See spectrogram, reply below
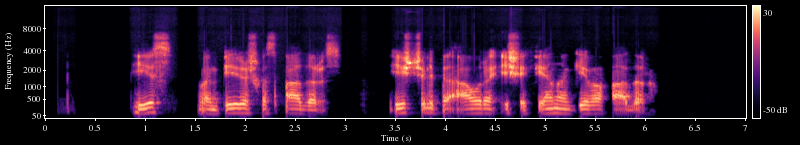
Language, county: Lithuanian, Vilnius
